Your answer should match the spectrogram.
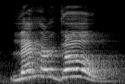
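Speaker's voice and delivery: loud, high, slow pirate roar; Captain Hook roar. Acted. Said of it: "Leonard Shay roared, still sounding like Hook".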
